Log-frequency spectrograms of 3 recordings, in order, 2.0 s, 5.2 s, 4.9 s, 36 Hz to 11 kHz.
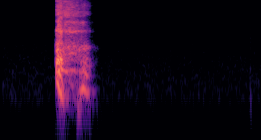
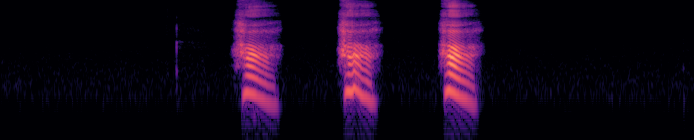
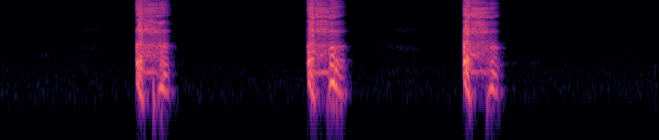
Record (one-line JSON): {"cough_length": "2.0 s", "cough_amplitude": 12554, "cough_signal_mean_std_ratio": 0.23, "exhalation_length": "5.2 s", "exhalation_amplitude": 13056, "exhalation_signal_mean_std_ratio": 0.23, "three_cough_length": "4.9 s", "three_cough_amplitude": 16514, "three_cough_signal_mean_std_ratio": 0.27, "survey_phase": "alpha (2021-03-01 to 2021-08-12)", "age": "45-64", "gender": "Female", "wearing_mask": "No", "symptom_none": true, "smoker_status": "Never smoked", "respiratory_condition_asthma": false, "respiratory_condition_other": false, "recruitment_source": "REACT", "submission_delay": "1 day", "covid_test_result": "Negative", "covid_test_method": "RT-qPCR"}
